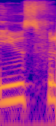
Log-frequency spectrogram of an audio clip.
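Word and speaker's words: useful: দি ক্যাট ইজ এ ইউজফুল animal, এখানে উচ্চারণটা ইউ, এই কারণে এ বসানো হয়েছে।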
